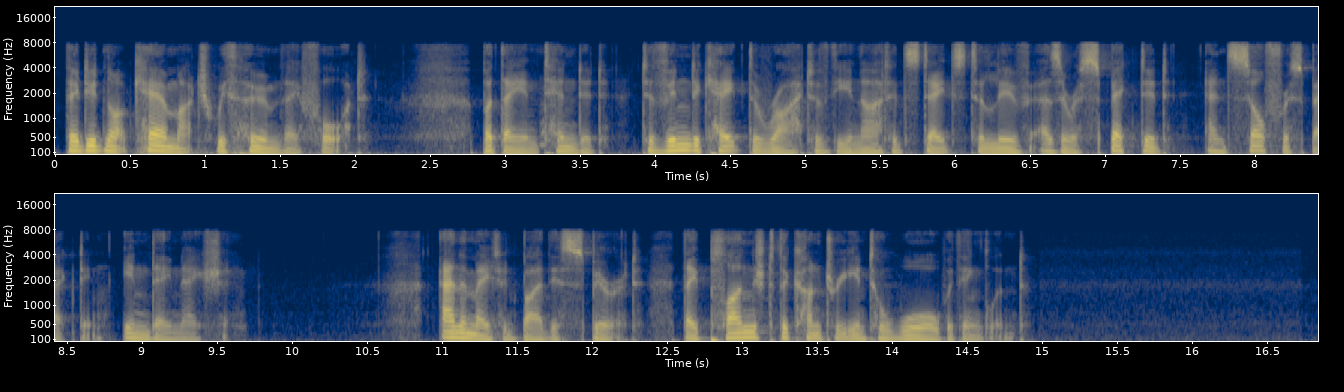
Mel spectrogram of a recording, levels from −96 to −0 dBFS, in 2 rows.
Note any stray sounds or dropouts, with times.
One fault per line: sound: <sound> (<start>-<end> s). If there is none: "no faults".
no faults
